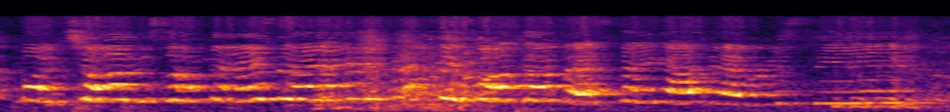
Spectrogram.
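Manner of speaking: hammed-up squeal of parental pride; gushing parent cheer. Parents applauding at a kid's show, gushing high-pitched imitation.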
